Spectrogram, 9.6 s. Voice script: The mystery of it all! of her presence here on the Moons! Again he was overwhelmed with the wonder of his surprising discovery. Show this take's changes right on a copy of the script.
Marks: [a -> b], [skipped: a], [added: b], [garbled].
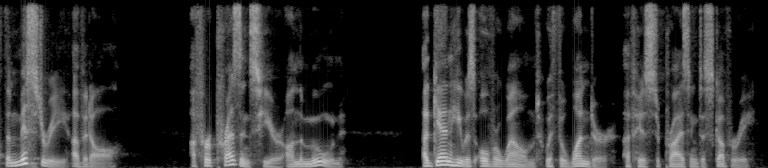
The mystery of it all! of her presence here on the [Moons! -> Moon] Again he was overwhelmed with the wonder of his surprising discovery.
